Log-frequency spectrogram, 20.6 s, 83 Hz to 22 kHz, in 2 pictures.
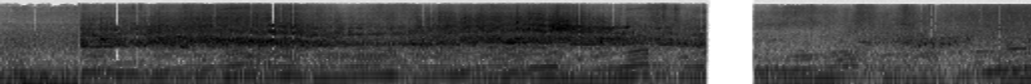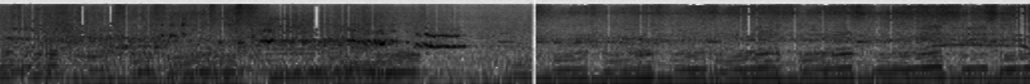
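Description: Nissan 240SX drift car sliding, its engine revs climbing and dropping over and over while the tyres screech. The sound cuts out briefly about seven seconds in.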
